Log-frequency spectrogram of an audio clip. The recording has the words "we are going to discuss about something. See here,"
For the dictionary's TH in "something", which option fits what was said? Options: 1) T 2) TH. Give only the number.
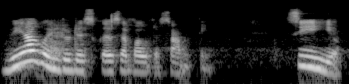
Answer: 1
